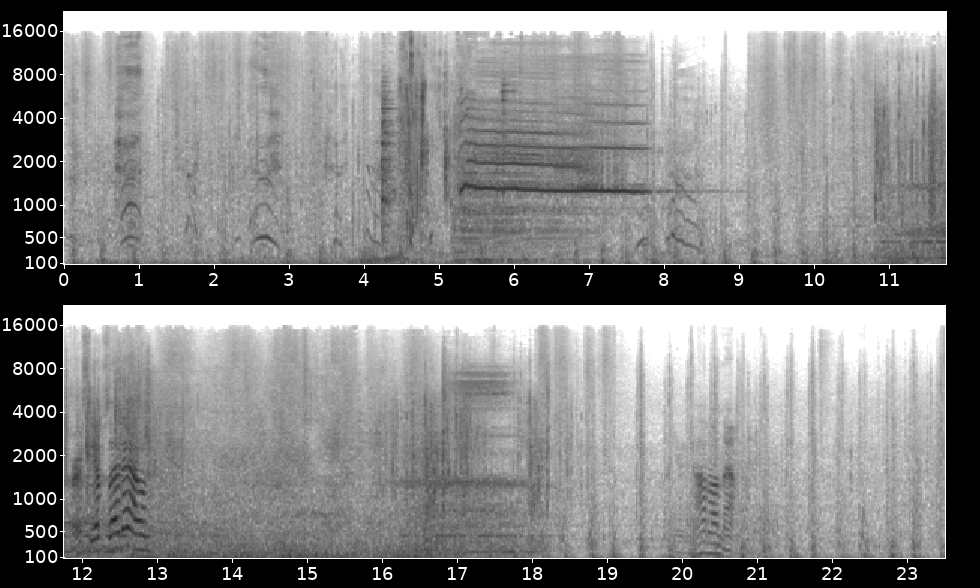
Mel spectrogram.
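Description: Heavy footsteps thud steadily on soft ground.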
